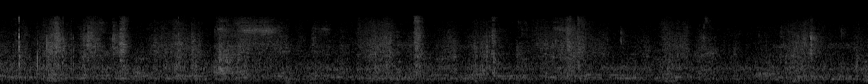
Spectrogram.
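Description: A paper booklet rustles and crinkles as a dog noses it.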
